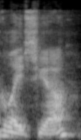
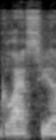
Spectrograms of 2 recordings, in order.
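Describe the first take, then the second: First: The word is said in a non-British way. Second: The word is said in a British way.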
